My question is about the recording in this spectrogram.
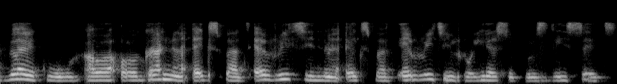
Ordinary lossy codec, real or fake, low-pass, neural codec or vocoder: Opus, 32 kbps; fake; 7.2 kHz; codec, 24 kHz, 1.5 kbps, HILCodec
